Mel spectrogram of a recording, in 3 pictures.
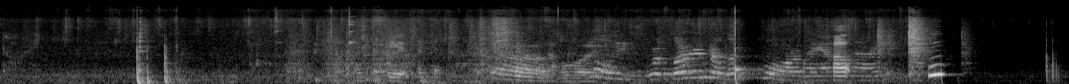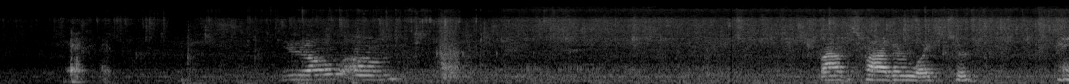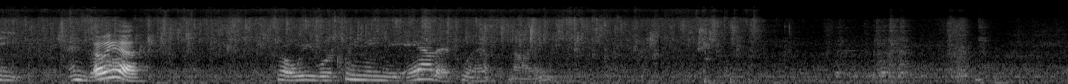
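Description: A foaming sparkling drink is poured from a glass bottle into a stemmed glass and fizzes, around the middle. A woman's voice comes in short stretches between the sounds of handling the bottle and glass.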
